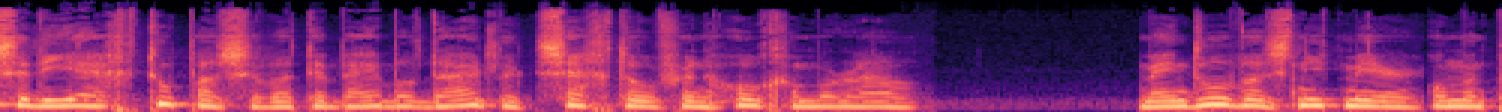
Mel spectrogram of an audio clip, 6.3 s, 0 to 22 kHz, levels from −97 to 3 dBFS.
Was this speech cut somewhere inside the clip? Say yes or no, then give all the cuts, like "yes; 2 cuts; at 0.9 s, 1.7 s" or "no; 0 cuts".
no; 0 cuts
